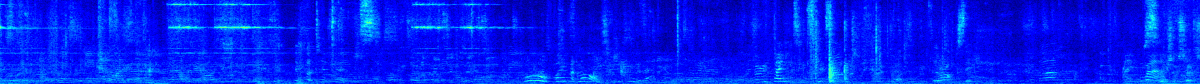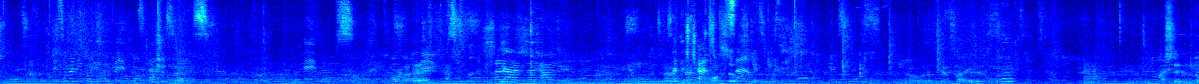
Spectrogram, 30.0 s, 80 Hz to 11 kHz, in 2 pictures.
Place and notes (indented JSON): {
  "title": "The Roxy, London, April 1977",
  "latitude": "51.51",
  "longitude": "-0.13",
  "altitude": "38",
  "timezone": "GMT+1"
}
